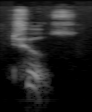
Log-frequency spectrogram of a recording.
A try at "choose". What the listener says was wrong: No, you read that as choice. This is the correct choose.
